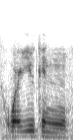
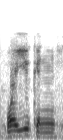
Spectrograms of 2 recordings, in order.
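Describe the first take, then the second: No difference in how they are said.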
